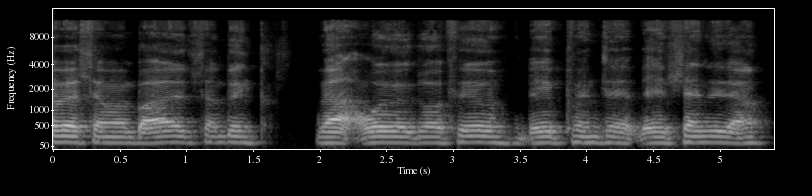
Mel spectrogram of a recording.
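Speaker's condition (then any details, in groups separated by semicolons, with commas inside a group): Cerebral palsy; diagnosed after cardiac arrest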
